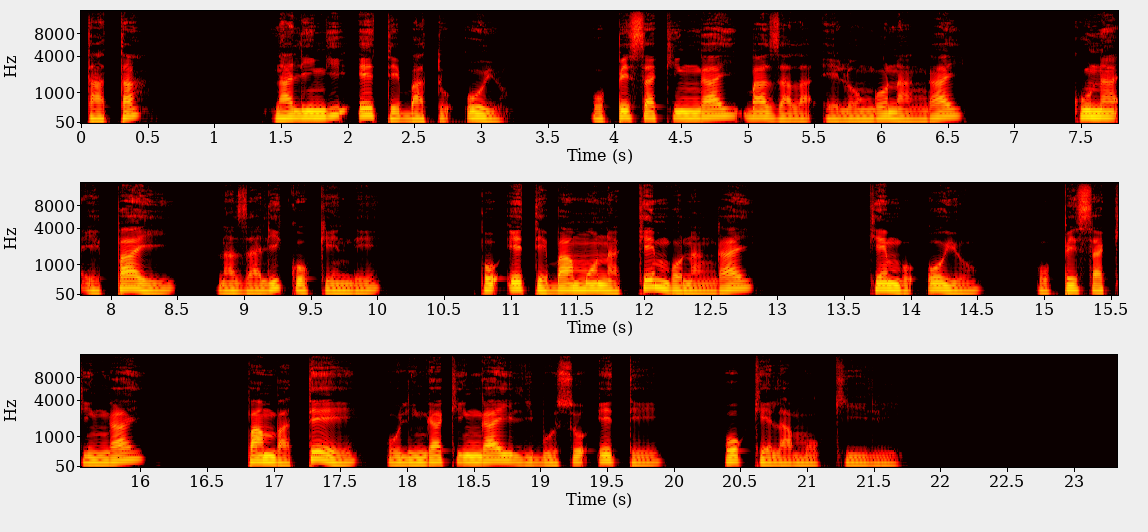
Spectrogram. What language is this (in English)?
Lingala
